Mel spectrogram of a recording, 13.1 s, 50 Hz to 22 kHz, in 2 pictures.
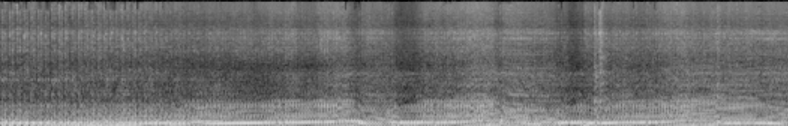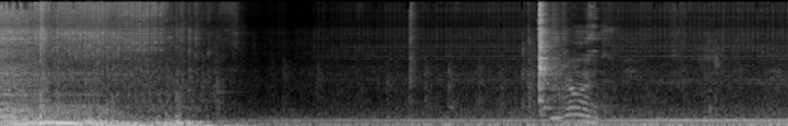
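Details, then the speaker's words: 1999 Kawasaki Vulcan 1500 V-twin after storm submersion, choke held: catches and revs unevenly, pitch rising and falling for eight seconds, then cuts out; running on choke, not yet idling. "Yeah, we're getting a little fuel coming out the bottom. That's a good sign. And try to just hold this choke on here and fire it up."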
